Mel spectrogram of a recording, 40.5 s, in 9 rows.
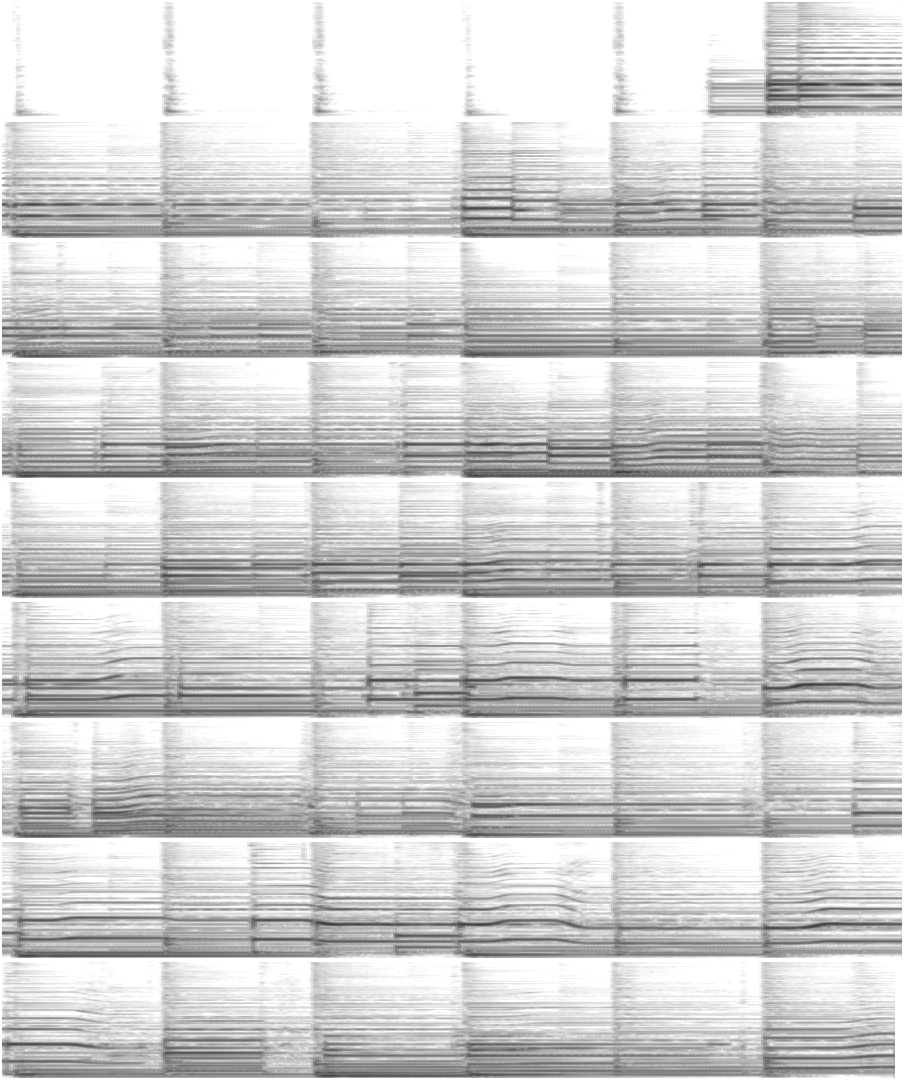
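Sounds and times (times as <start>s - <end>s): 
dobro playing with backing track: 3.6s - 40.4s.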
